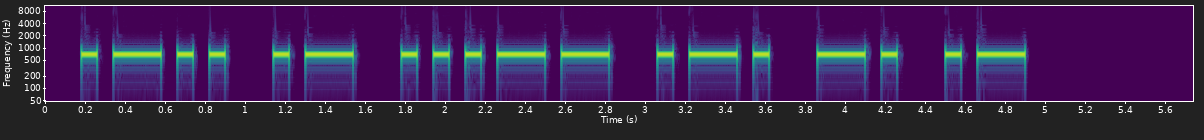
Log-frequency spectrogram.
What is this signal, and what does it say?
Morse code, heard as a keyed tone, about 15 wpm, 700 Hz. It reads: LA3RNA
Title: DXCC-100 Call Signs - 6 Characters - Repeated 2x - 15wpm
